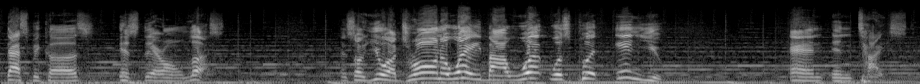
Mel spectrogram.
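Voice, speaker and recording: A man's voice: sits high, animated, slow, sharp tone, faint music behind. A man preaching a sermon, calling out questions to the congregation. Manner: preaching with call-and-response questions.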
